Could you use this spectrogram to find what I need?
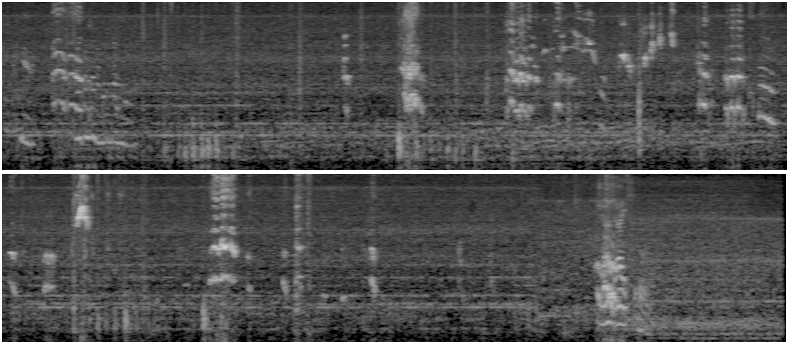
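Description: Metal steamer lids and pots clink and clatter close by.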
